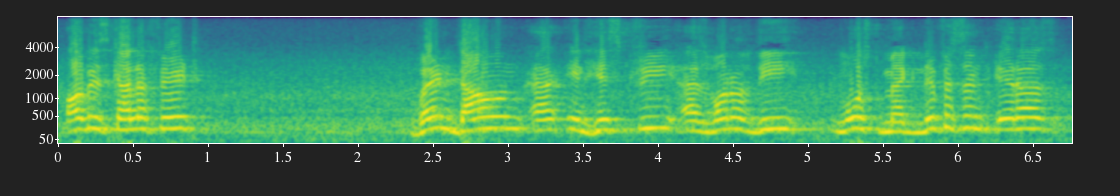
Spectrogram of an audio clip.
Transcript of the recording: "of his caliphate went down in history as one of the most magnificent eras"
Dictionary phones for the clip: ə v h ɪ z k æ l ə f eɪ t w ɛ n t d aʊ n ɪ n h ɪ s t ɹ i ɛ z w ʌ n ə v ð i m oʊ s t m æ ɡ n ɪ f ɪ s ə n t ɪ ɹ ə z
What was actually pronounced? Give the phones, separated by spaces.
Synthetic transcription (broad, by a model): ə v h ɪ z k æ l ə f eɪ t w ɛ n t d aʊ n ɪ n h ɪ s t ɹ i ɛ z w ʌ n ə v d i m oʊ s t m æ ɡ n ɪ f ɪ s ə n t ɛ ɹ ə z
